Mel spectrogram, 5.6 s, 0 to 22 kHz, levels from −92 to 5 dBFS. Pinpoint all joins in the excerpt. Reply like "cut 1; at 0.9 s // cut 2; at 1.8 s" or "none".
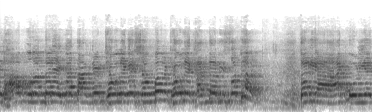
none

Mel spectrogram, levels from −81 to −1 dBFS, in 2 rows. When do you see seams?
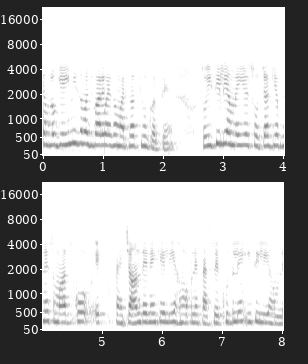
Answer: cut 1; at 1.0 s

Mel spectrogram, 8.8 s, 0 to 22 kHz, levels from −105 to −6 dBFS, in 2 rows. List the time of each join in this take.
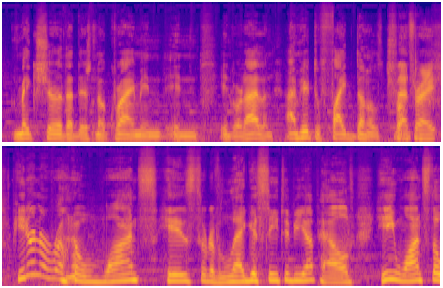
cut 1; at 4.4 s

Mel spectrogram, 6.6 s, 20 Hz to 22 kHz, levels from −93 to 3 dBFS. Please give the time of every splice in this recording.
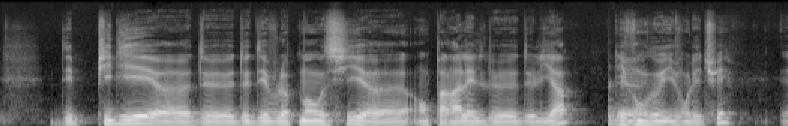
cut 1; at 5.1 s

